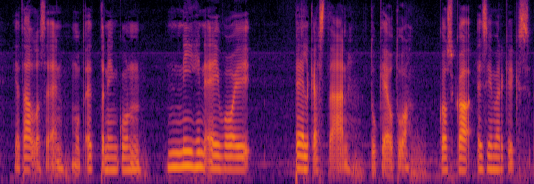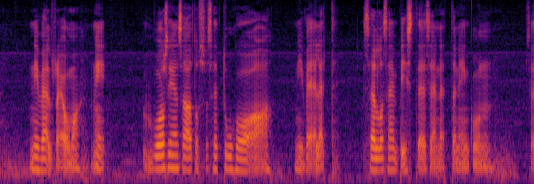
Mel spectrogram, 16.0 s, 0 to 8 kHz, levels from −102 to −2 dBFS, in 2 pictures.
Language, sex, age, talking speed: Finnish, female, 20-39, 95 wpm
